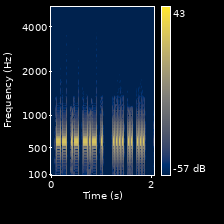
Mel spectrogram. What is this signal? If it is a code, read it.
Morse code, heard as a keyed tone, about 40 wpm, 600 Hz. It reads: MAKE HIS
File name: the old man and the sea 2 40wpm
